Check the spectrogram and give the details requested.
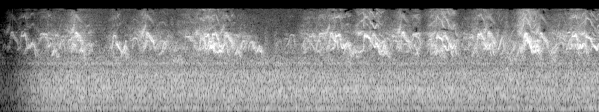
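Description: Spanish sparrows chirping in a busy, overlapping chorus of bright, high chirps, steady throughout with no pauses.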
